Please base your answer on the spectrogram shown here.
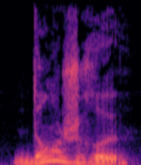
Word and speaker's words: dangereux: Dangereux. Okay, so final X not pronounced, and then don't really pronounce this here.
